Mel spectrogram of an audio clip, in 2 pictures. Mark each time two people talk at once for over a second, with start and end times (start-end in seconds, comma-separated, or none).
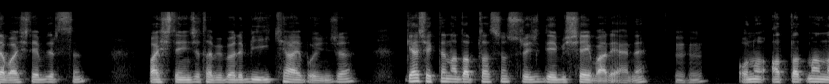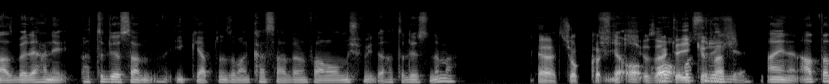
14.2-15.7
